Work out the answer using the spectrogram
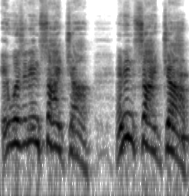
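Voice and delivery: very high-pitched scream in terror. Narrating a game, the speaker voices a questioned man answering the players: screaming. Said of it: "he's screaming at this point".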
